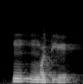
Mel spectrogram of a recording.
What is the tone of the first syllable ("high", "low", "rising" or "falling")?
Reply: falling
